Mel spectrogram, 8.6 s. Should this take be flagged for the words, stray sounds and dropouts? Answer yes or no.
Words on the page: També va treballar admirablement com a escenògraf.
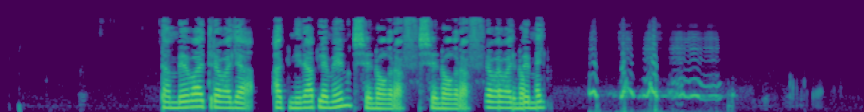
yes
